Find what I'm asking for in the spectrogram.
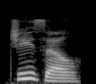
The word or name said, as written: jeaselle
